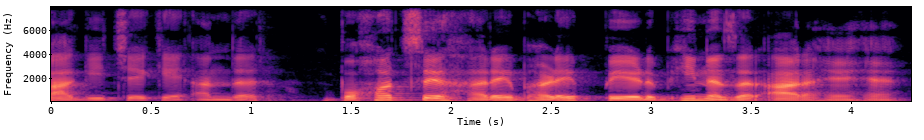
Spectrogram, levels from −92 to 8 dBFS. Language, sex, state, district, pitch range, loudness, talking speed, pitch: Hindi, male, Jharkhand, Ranchi, 105-135 Hz, -21 LUFS, 180 wpm, 110 Hz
